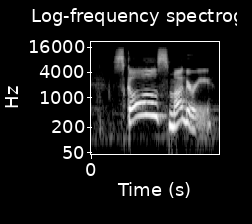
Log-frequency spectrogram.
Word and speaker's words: Skull Smuggery: But uh, skull smuggery says it's pronounced skull duggery but smug instead of dug.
